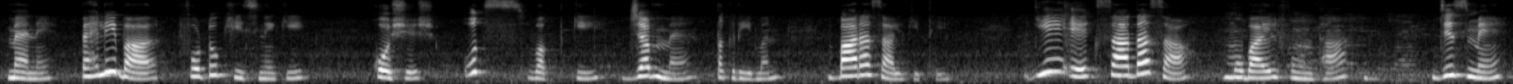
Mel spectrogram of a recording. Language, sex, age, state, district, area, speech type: Urdu, female, 18-30, Uttar Pradesh, Balrampur, rural, spontaneous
